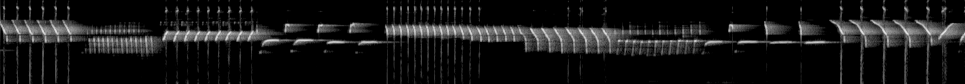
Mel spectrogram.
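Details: Training song of a canary for teaching young birds to sing, continuous and high-pitched, with rapid rattling tours, buzzy rolls and descending whistled notes linked without pause.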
